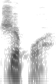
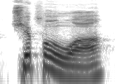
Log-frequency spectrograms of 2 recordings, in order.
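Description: First: The middle 'e' sound is dropped. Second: The middle 'e' sound is pronounced. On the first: The speaker is local. The speaker calls it right. "if you're not pronouncing the E. You're from Chippewa" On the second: The speaker is not local. The speaker calls it wrong. "no, you're not local"

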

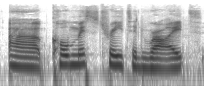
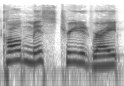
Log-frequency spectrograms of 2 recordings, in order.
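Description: First: It is spoken in a put-on Australian accent. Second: It is spoken in the speaker's natural accent.

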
